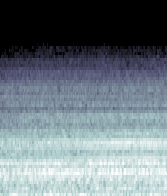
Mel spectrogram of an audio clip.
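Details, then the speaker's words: Bilge blower on a Manta Ray boat with a Mercruiser engine, during electrical troubleshooting after the battery charger was connected; a steady, even airy whir with a constant mid-pitched hum and no rattles or surging, normal healthy bilge blower operation. "that's what a blower supposed to sound like"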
